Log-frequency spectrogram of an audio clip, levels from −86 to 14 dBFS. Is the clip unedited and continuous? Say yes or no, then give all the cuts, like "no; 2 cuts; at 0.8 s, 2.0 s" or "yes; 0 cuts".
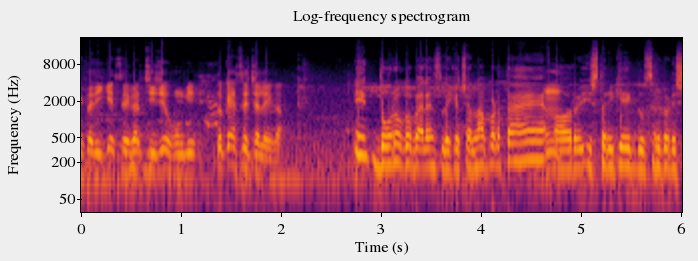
yes; 0 cuts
